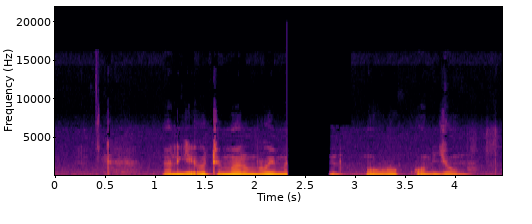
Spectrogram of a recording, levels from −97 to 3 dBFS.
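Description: A speech clip in which the sound drops out just after "gi ote mar mbui", going silent for about 0.4 s from 2.33 to 2.78 s, then resumes roughly a third of a second further on, easing in. This is a stream reconnect: the connection broke and a fresh decoder restarted mid-stream.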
